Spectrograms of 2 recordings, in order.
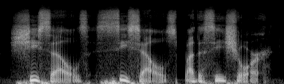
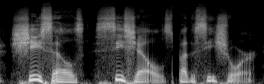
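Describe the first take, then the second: First: Whispered. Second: Said in the usual way. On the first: Shown as a demonstration. Testing mic sibilance on a tongue twister, whispered. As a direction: whisper it slowly, stretching the s sounds. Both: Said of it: "I'm gonna talk with some sibilants here".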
